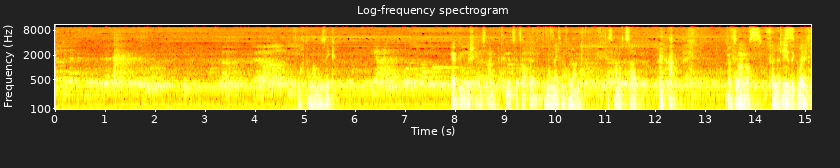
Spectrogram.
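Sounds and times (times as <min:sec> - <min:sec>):
low electrical hum from an old loudspeaker: 0:00.0 - 0:15.1
speech: 0:05.0 - 0:05.7, 0:07.9 - 0:12.5, 0:13.5 - 0:15.1
laughter: 0:11.9 - 0:13.1.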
